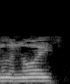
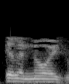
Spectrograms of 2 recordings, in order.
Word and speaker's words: Illinois: Even though she's from Illinois, she roots for the Go Pack Go team. Oh, wait. I pronounced Illinois wrong. Illinois.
